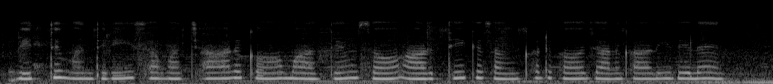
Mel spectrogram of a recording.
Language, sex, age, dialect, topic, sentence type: Maithili, female, 36-40, Southern/Standard, banking, statement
